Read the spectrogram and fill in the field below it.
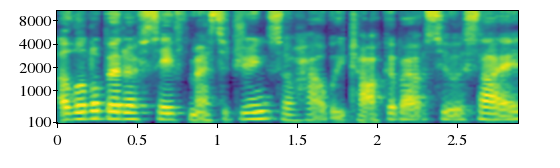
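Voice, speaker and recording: A woman speaks with an American accent in an ordinary speaking voice, her intonation fairly even against a quiet background. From US East Coast. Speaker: suicide prevention presenter. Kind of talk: presentation over video call.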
